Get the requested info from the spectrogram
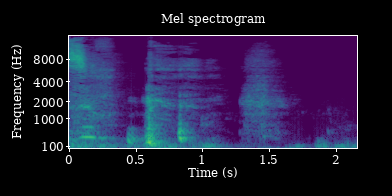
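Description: A person's voice giving a few short, breathy coughs in the first second and a half.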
